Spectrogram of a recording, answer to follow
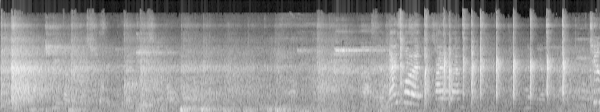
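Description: A squash rally: the rubber ball smacking off racquets and the court walls, with sneakers squeaking and thudding on the hardwood floor. The hits come thick and fast in the last few seconds before the point ends.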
